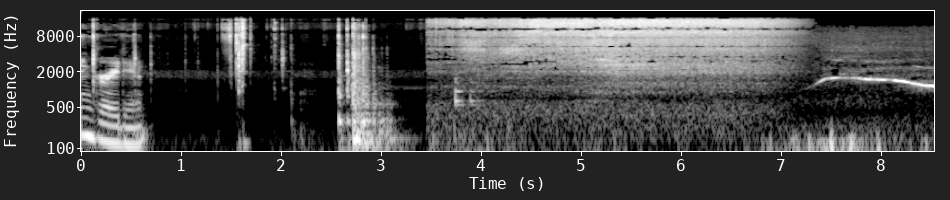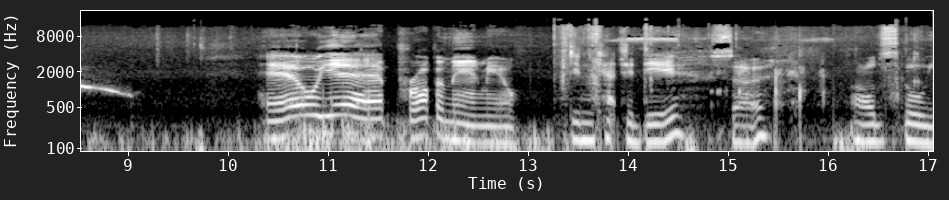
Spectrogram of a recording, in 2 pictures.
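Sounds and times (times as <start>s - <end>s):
whistle-like tone: 7.2s - 9.1s.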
